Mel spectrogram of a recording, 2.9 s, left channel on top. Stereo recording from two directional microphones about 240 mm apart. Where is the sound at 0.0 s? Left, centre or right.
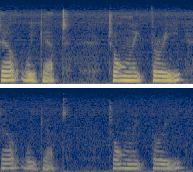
Left.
